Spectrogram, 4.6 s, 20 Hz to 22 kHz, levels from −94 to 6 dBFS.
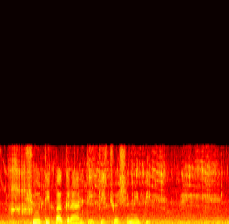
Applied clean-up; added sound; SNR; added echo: none; Sink (filling or washing) + Fixed-wing aircraft, airplane; 6 dB; none.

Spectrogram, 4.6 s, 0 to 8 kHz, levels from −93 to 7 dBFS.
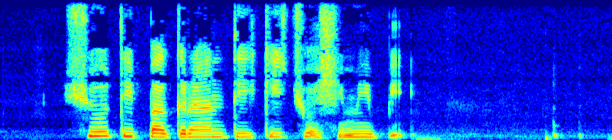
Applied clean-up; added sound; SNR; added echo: none; none; none; none.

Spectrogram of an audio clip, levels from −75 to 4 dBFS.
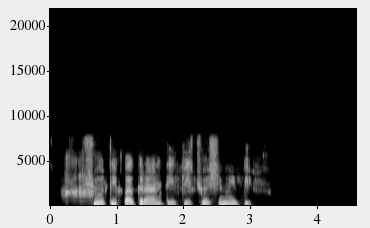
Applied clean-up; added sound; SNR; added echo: neural mask model Resemble Enhance denoiser.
